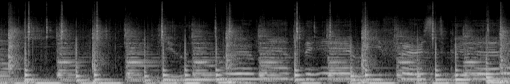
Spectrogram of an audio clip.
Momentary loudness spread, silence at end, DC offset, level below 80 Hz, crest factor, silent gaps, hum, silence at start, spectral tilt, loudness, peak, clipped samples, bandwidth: 4 LU; 0 s; under 0.1%; -24 dBFS; 16 dB; none; none; 0 s; -6 dB/octave; -21 LUFS; -4 dBFS; under 0.1%; 18 kHz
